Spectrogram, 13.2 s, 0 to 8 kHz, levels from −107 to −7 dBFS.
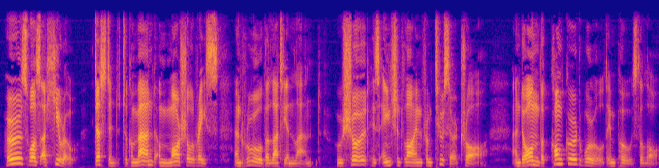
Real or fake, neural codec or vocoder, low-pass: real; none; 7.2 kHz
